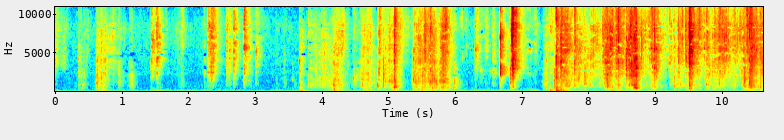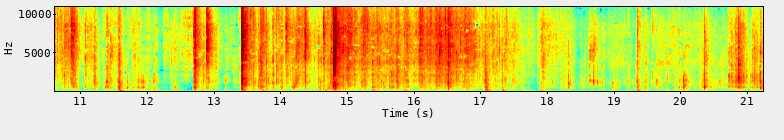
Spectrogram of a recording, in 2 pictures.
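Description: Plastic wrapping crinkling and tearing as a sealed baseball-card hobby box is unwrapped and opened. A few light taps and clicks come first, then near-continuous crinkling from about seven seconds in.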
